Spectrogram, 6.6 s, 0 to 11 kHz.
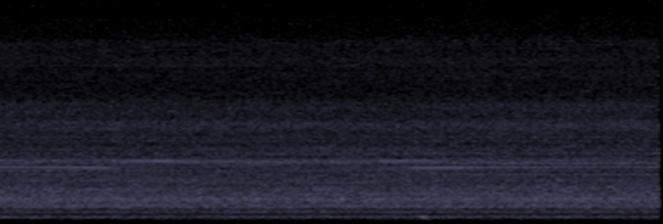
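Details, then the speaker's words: Ender 3 printing (SKR Mini E3 board, Noctua cooling and mainboard fans, stock PSU fan kicking in): steady, even airy whoosh with no rattles or pitch changes. Normal printing noise, a little louder than idle. "the sound does increase a little during the printing process but it's still fairly quiet for the most part with ambient noise around you won't even notice it"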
